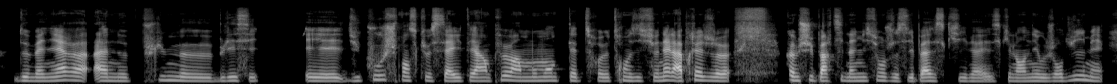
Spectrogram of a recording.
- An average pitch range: No, narrow, 1.8 semitones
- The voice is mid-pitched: Yes, medium, 170 Hz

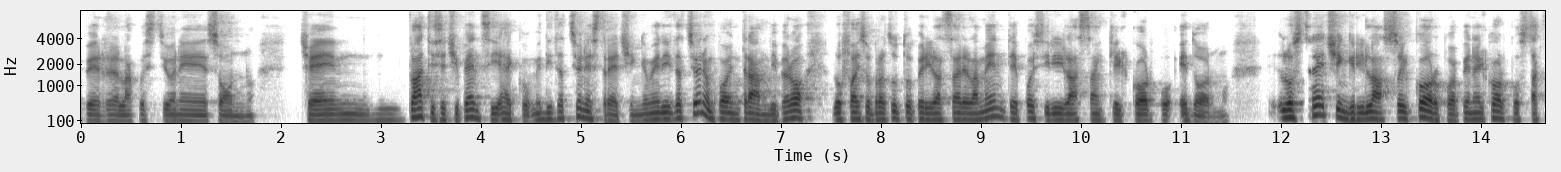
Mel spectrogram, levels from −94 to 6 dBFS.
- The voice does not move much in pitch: No, average, 3.4 semitones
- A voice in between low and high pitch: No, low, 115 Hz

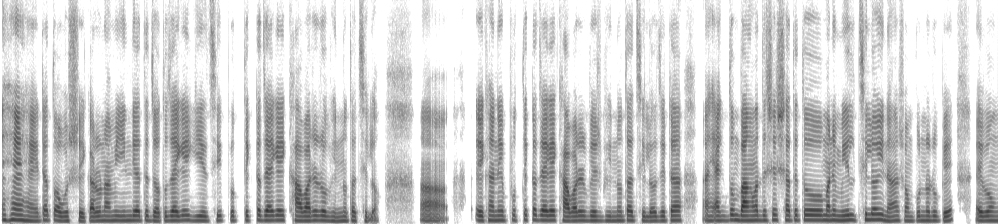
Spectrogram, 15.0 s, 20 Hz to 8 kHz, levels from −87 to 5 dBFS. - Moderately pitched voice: Yes, medium, 160 Hz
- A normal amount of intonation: No, narrow, 1.6 semitones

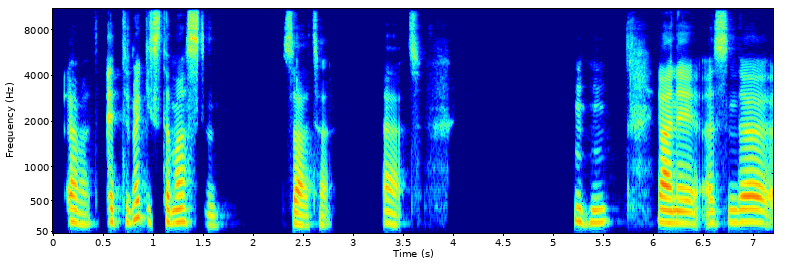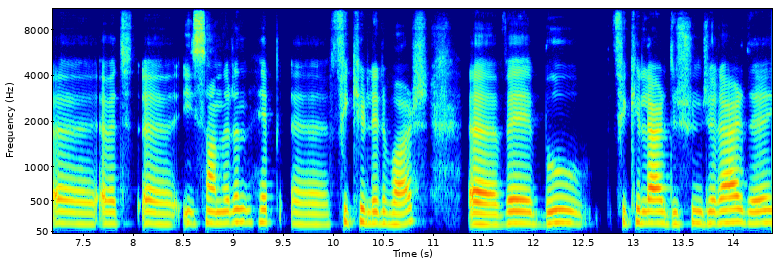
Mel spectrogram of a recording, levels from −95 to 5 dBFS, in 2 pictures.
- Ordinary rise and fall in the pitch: No, narrow, 2.3 semitones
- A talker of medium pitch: Yes, medium, 170 Hz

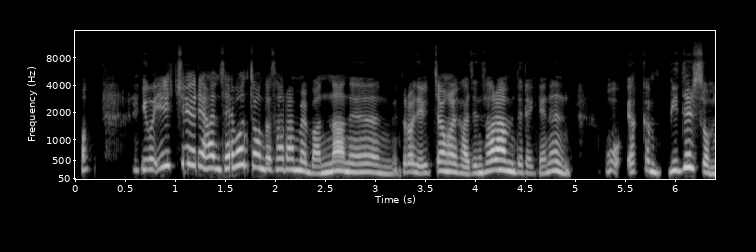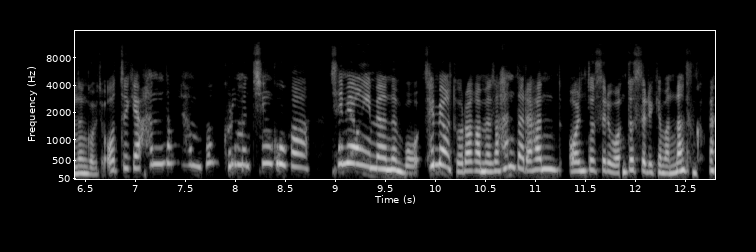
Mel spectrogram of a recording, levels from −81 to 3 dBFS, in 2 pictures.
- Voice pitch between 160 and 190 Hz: No, high, 240 Hz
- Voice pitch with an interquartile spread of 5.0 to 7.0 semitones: No, wide, 7.8 semitones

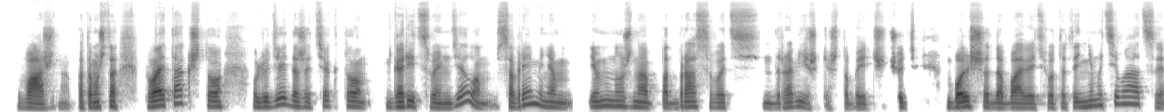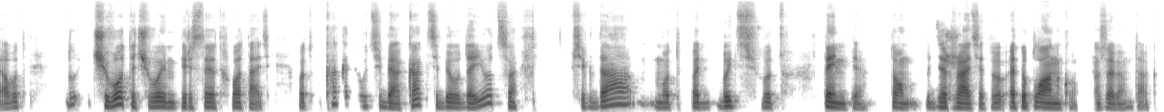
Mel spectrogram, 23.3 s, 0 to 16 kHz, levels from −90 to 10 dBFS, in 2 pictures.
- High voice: No, low, 120 Hz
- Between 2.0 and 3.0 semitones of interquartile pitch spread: No, average, 3.7 semitones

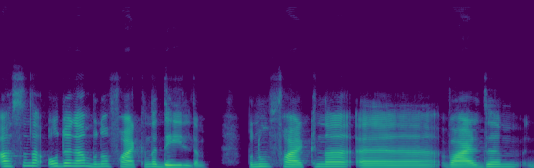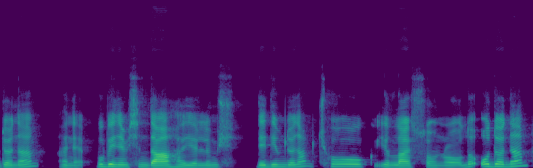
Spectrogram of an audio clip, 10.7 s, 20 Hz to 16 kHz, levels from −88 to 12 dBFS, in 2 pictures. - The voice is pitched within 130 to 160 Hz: No, high, 190 Hz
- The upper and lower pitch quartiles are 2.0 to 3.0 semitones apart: No, average, 3.7 semitones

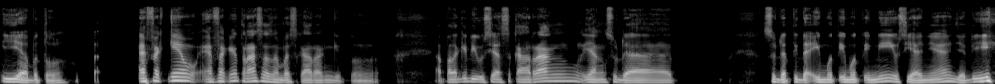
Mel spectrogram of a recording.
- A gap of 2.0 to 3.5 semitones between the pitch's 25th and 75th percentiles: No, wide, 5.6 semitones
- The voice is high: No, low, 110 Hz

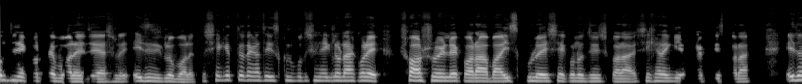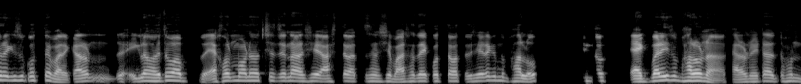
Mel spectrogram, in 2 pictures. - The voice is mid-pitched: Yes, medium, 160 Hz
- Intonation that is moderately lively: Yes, average, 3.6 semitones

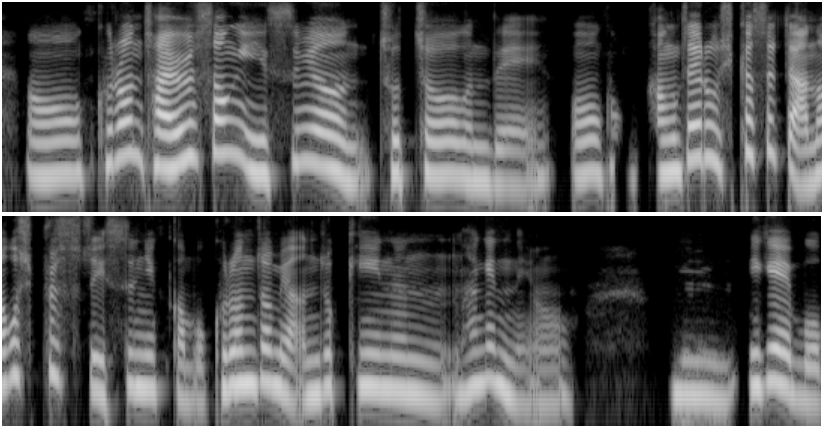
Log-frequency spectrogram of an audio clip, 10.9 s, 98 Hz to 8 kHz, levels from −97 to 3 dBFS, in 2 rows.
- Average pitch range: Yes, average, 4.2 semitones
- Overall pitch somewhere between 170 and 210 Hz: No, high, 220 Hz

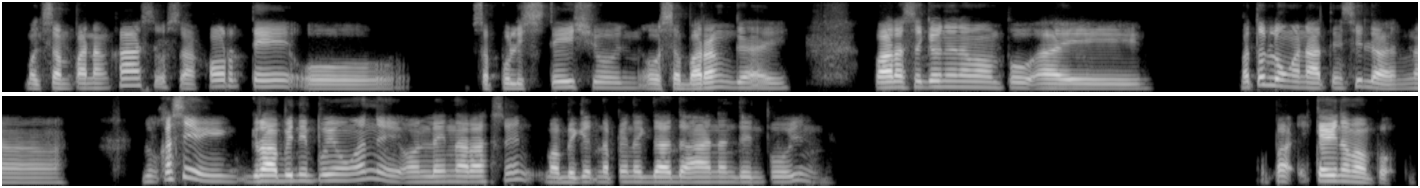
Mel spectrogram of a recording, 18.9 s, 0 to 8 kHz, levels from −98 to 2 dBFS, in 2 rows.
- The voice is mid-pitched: Yes, medium, 170 Hz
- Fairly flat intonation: No, average, 3.4 semitones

